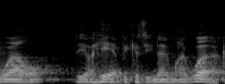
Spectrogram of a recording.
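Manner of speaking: ordinary talk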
